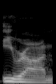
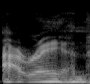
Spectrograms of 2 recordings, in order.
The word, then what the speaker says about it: Iran: for everyone at home, the correct uh pronunciation of the word Iran is Iran, not Iran.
